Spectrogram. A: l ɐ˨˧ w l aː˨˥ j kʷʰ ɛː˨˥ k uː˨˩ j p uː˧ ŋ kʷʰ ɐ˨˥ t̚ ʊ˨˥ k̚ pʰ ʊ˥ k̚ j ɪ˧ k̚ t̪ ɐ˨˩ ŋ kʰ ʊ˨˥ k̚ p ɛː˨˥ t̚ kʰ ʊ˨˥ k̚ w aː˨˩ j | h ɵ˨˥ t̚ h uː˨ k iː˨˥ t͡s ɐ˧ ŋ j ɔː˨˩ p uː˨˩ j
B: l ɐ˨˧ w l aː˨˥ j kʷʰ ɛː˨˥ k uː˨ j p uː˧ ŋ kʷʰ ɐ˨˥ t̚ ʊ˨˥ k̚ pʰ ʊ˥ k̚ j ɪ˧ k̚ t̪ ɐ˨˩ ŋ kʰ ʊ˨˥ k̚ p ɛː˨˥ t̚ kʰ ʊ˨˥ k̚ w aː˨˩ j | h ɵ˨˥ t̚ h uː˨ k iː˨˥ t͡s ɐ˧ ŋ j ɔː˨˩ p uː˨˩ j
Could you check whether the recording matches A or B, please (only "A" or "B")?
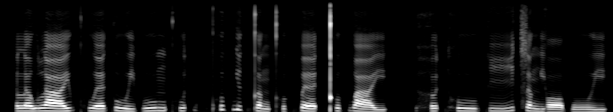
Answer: A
